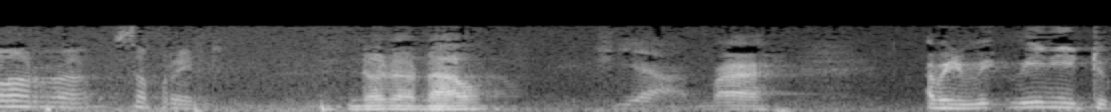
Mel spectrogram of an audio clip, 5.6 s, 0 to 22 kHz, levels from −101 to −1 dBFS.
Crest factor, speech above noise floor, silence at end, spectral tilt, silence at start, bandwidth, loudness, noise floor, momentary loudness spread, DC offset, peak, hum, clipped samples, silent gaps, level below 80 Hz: 24 dB; 24 dB; 0 s; -6 dB/octave; 0 s; 8.8 kHz; -23 LUFS; -46 dBFS; 21 LU; under 0.1%; 0 dBFS; none; under 0.1%; none; -42 dBFS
